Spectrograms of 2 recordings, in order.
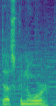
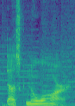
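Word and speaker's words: Dusknoir: So interesting the the pronunciation pronun pronunciation of that Pokemon name because I used to call it Duskanor. Um, but you know, Dusk Noir, that's pretty interesting.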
